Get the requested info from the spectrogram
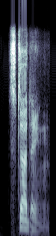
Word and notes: studding: British English

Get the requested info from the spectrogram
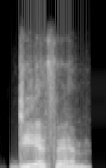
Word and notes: DFM: Indian

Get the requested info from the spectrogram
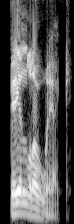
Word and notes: bailiwick: American English

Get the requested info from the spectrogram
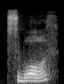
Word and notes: swath: Indian

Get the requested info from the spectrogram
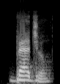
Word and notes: bagel: Indian

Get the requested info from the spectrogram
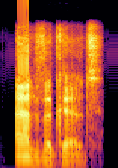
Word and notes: advocate: British English

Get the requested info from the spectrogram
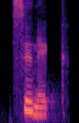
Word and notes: cynic: Indian

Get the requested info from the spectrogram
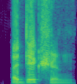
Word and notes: addiction: American English

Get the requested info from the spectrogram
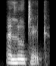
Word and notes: aloetic: Indian

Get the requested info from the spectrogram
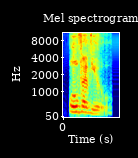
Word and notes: overview: Indian

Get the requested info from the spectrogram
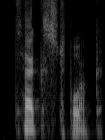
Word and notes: textbook: American English

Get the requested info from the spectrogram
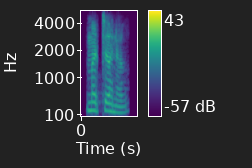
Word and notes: maternal: Indian

